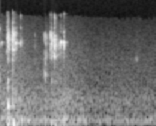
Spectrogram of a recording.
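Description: A few faint computer keyboard clicks as a password is typed during the first second, then near silence.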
